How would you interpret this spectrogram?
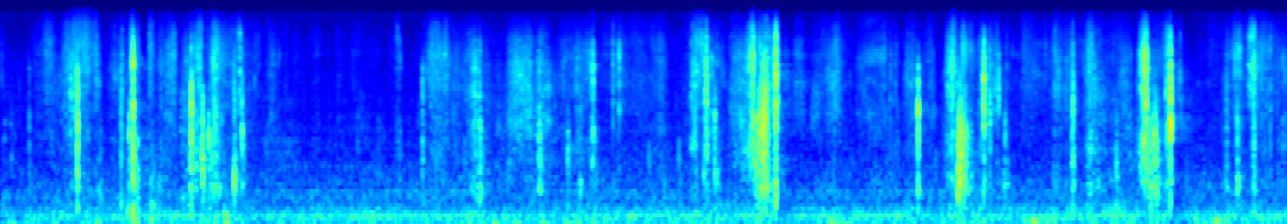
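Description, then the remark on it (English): Pages of a paper copy document rustle and flip as someone looks through it, in a string of irregular crisp swishes and crinkles, some louder than others, with no one speaking and a faint steady hum underneath. “This is my first time to look at the paper copy.”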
